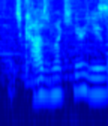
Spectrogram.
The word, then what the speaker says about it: Kazuma Kiryu: That's Kazuma Kiryu. Rhymes with Kazuma Kill You.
